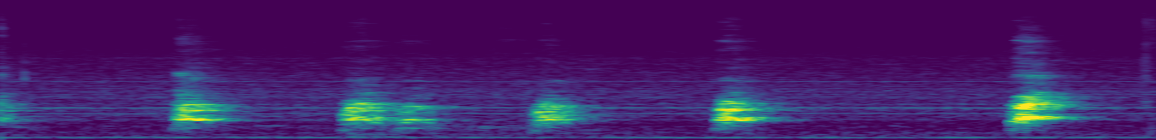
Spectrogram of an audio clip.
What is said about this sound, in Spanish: hasta los perros ladraban cuando estaban cerca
